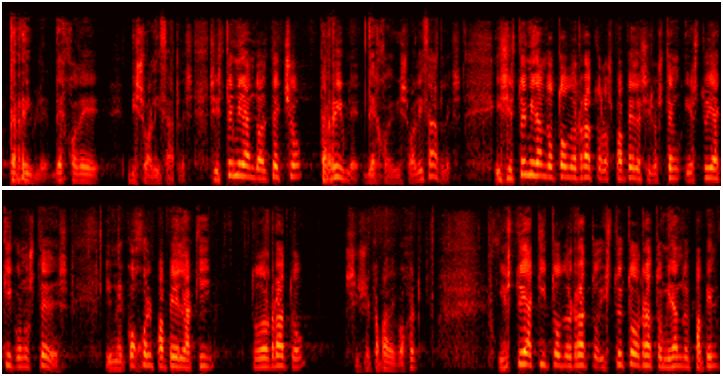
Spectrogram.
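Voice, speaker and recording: A man giving a lecture on public speaking to an audience, talking to them directly and lively, with many restarts. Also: high-pitched, long reverb tail.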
